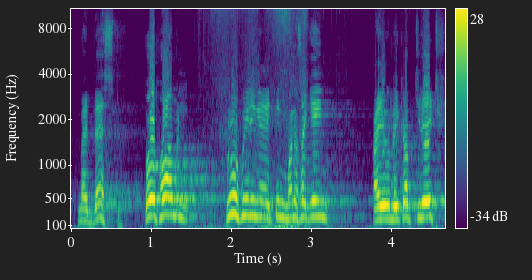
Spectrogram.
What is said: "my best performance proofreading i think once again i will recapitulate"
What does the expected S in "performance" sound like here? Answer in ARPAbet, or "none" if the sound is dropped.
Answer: none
